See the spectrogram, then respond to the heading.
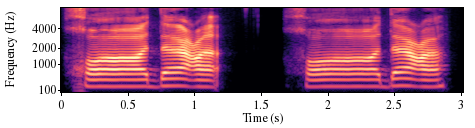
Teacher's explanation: خوا پر الف مدہ ہے، 2 حرکات کھینچ کر پڑھیں گے اور خوا کو حلق سے ادا کریں گے، بھاری پڑھیں گے۔ دال پر حرکتیں جلدی پڑھیں گے اور عین پر بھی حرکتیں، اس کو بھی جلدی پڑھیں گے، لیکن عین کو حلق سے بھی ادا کریں گے۔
